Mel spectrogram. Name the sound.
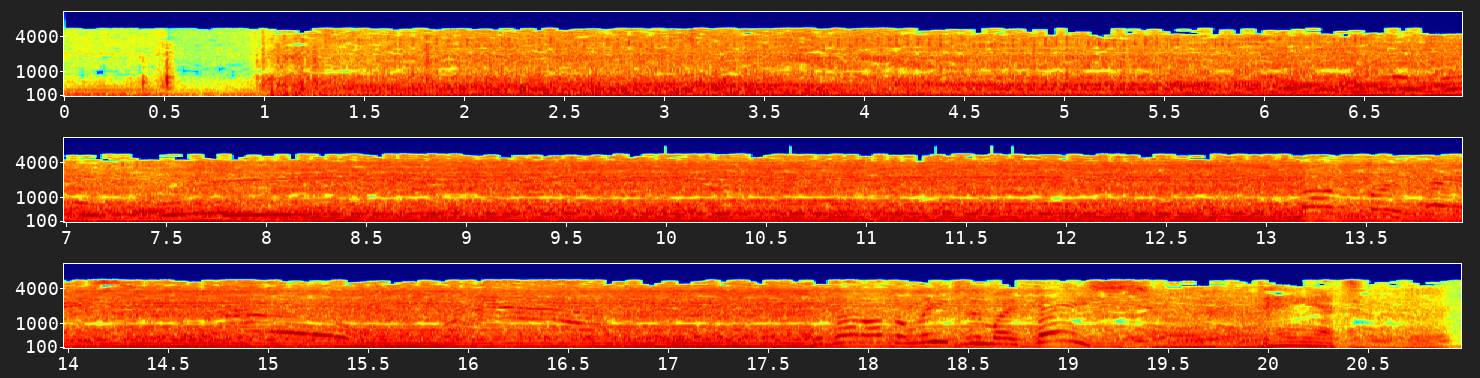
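leaf blower engine running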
